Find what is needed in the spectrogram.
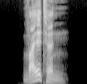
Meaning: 1. to rule, to exercise control 2. to prevail
- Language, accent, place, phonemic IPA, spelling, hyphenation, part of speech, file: German, Germany, Berlin, /ˈvaltən/, walten, wal‧ten, verb, De-walten.ogg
